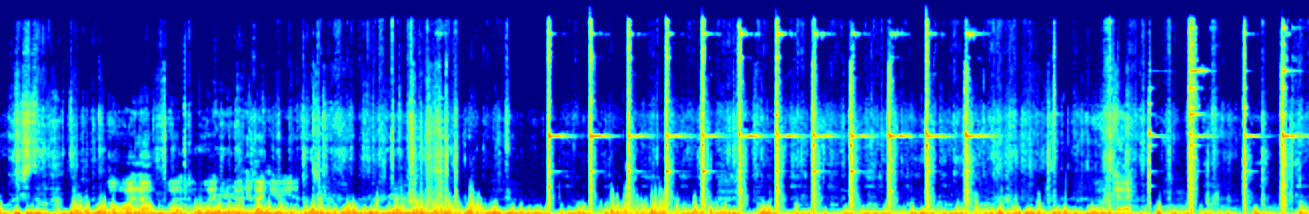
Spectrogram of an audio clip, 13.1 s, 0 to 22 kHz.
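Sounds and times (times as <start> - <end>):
hammer striking metal tool: 5.5 - 10.0, 11.5 - 13.0.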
